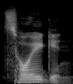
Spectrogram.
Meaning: witness (female)
- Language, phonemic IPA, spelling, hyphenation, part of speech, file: German, /ˈtsɔʏ̯ɡɪn/, Zeugin, Zeu‧gin, noun, De-Zeugin.ogg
